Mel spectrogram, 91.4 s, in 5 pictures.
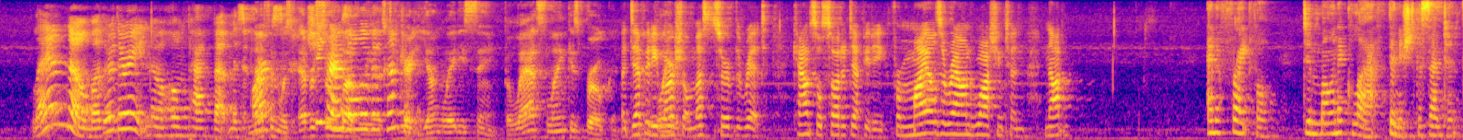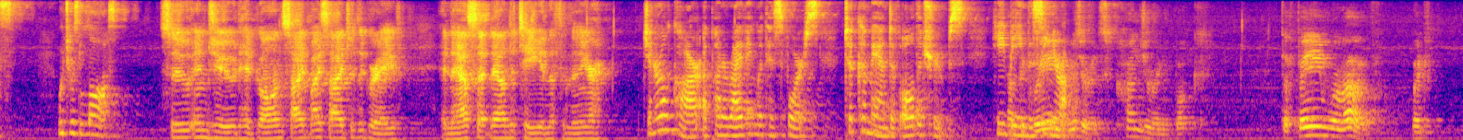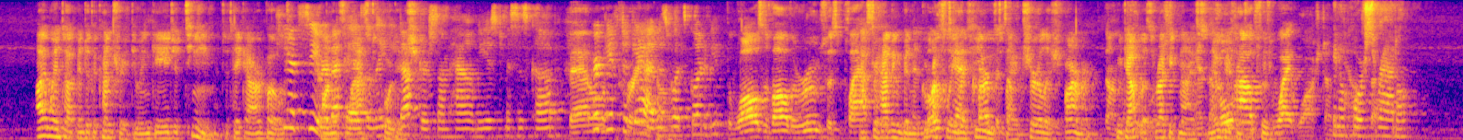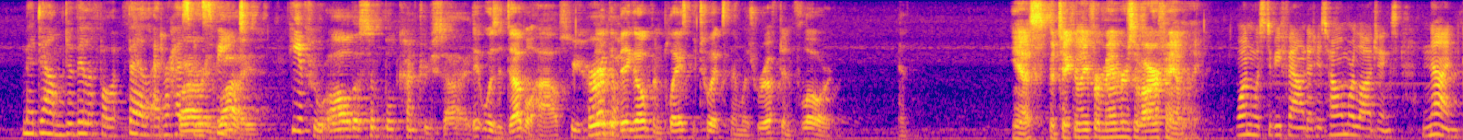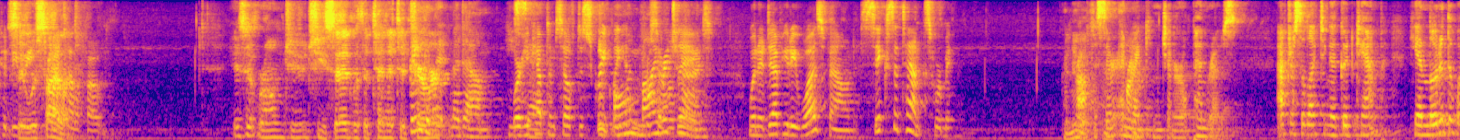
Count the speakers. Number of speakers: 8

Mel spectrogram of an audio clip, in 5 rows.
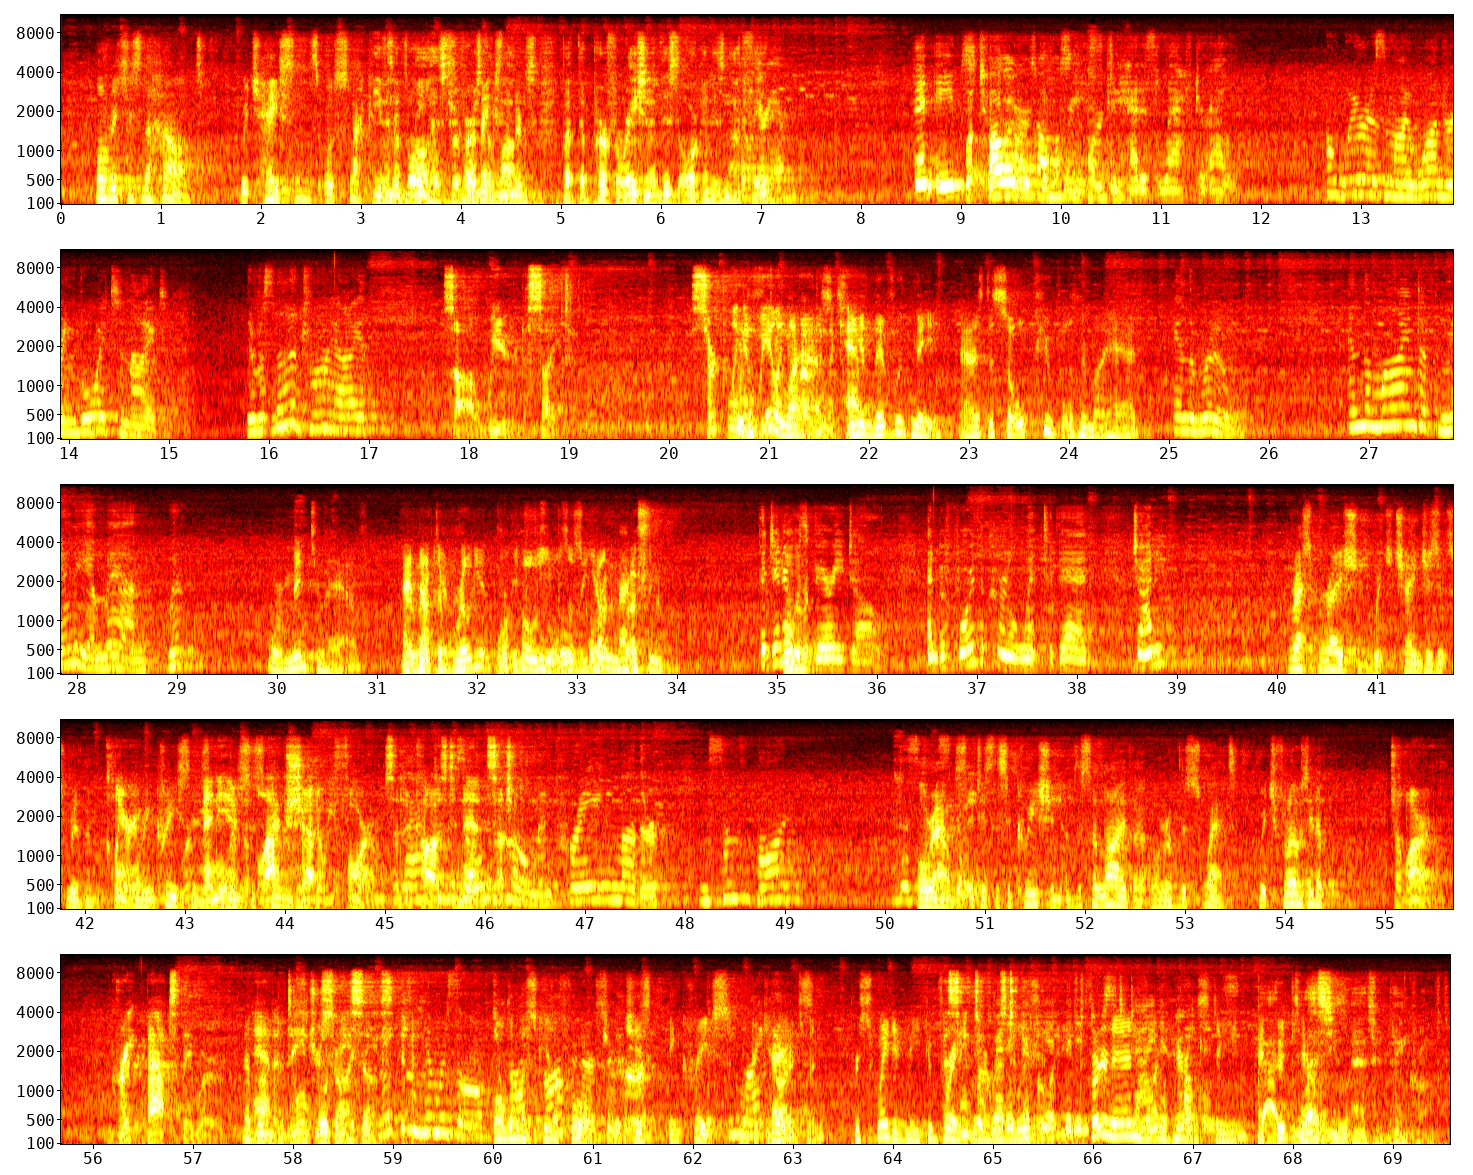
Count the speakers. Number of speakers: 7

